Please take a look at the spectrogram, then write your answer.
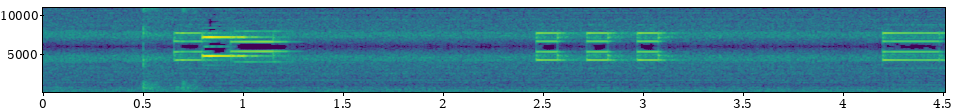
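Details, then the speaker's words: Red Brick 25 brushless ESC on a test bench before firmware flashing: three clean high-pitched beep groups over a quiet background, the normal startup tone sequence, motor having a slight whine. "okay you see how that sounds so you get an idea basically how that sounds and you can hear the [Music] motor has a little wine to it"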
